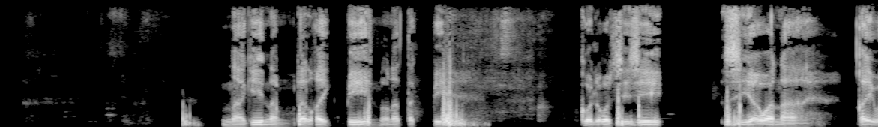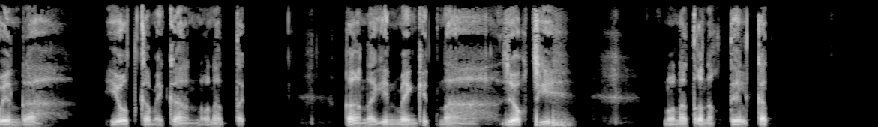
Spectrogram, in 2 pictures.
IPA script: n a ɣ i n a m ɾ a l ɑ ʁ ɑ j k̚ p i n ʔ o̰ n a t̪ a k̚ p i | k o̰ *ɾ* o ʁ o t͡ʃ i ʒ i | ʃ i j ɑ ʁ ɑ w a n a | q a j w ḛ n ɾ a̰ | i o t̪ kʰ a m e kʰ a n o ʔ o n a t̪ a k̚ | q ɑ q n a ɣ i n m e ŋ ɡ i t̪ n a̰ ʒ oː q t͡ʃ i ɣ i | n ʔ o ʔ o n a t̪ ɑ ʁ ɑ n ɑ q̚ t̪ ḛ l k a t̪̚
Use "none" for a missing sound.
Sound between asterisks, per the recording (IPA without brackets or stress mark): ʎ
